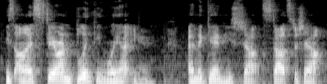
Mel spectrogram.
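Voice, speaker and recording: A man's voice: medium pitch, moderate pace, soft background music. A man narrating an interactive fantasy adventure book aloud, theatrical, with joking asides and self-corrections. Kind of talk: dramatic storybook narration.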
